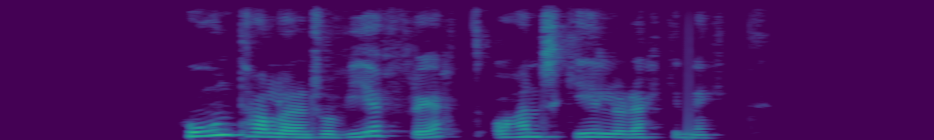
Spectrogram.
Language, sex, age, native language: Icelandic, female, 30-39, Icelandic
